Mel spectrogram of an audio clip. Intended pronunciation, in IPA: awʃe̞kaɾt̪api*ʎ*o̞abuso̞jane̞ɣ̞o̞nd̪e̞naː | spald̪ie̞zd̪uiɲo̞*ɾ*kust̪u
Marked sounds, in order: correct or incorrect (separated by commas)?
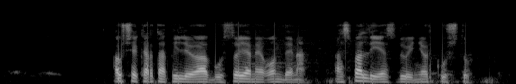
correct, correct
